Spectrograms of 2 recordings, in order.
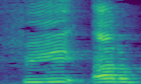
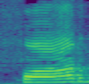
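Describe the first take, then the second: First: The vowel glides like 'air'. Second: The vowel is a plain open 'ah' sound. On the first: The speaker calls it right. "फेयर पढ़ेंगे" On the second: The speaker calls it wrong. "इसे फार नहीं पढ़ेंगे"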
